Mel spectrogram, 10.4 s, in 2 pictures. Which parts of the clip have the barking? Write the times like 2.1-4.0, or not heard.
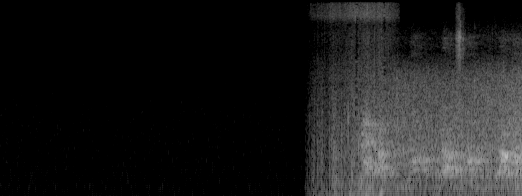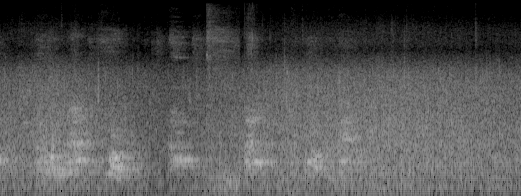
3.6-9.0.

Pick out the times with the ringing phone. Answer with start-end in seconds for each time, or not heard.
not heard.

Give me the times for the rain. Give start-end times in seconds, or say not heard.
3.0-10.3.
